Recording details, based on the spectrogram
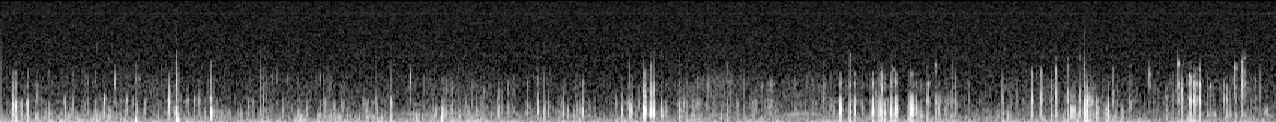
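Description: Continuous gurgling and bubbling rumbles with frequent pops, loud digestive bowel sounds after a large meal, a normal finding.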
